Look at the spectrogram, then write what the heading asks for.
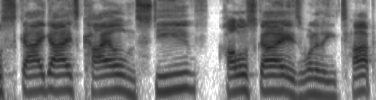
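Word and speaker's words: Holo Sky: Hollow Sky is one of the top rated parallel podcasts out there.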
